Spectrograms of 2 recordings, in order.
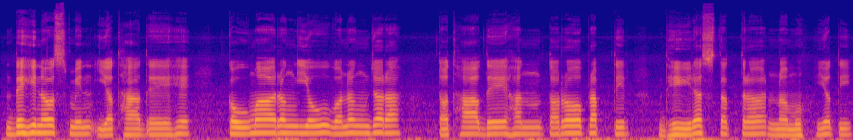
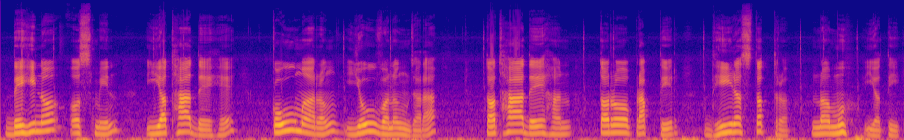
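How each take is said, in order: First: Slow, melodic chant of the verse; chanted in tune. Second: Slow, phrase by phrase with pauses; broken-up recitation. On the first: Teacher showing how the verse sounds when chanted, slow and melodic. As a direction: chant the shloka with a flowing tune. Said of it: "যদি সুর করে উচ্চারণ করি". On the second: Teacher reading the broken verse so pronunciation is clearer, slow. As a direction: break the verse into small pieces, slowly. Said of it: "এই শ্লোকটিকে একটু ভেঙে দিয়েছি". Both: Shown as a demonstration.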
